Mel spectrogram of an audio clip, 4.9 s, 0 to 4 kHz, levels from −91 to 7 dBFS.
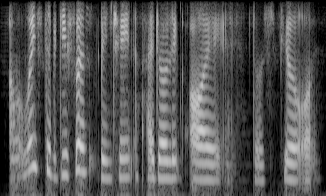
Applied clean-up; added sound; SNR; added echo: neural separator model SepFormer WHAMR!.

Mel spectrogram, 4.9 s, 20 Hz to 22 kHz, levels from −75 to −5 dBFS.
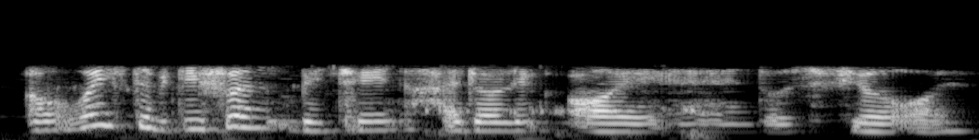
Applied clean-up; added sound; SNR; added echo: classical method WPE with log-MMSE.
